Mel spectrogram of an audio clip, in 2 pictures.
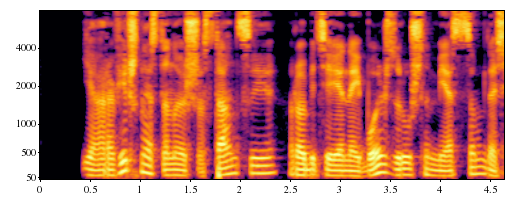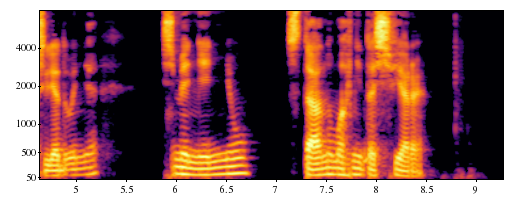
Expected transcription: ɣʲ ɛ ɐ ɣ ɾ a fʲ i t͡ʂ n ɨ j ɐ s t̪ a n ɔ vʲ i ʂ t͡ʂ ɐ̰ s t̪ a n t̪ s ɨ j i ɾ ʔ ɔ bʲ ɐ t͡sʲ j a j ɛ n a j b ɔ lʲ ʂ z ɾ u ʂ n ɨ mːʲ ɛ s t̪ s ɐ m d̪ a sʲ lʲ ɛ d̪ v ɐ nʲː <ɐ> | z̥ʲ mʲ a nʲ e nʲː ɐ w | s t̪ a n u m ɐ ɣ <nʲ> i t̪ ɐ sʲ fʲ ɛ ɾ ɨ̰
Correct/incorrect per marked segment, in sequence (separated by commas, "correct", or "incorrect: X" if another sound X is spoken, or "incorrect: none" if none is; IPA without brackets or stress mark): correct, correct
